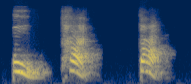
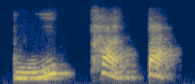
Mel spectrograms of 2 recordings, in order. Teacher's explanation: And a pronunciation attention here will be, we know that this single character is 不, right? But if 不 with another character, which is also the fourth tone, the 不 will transfer to second tone. So here we will not say 不 太 大.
